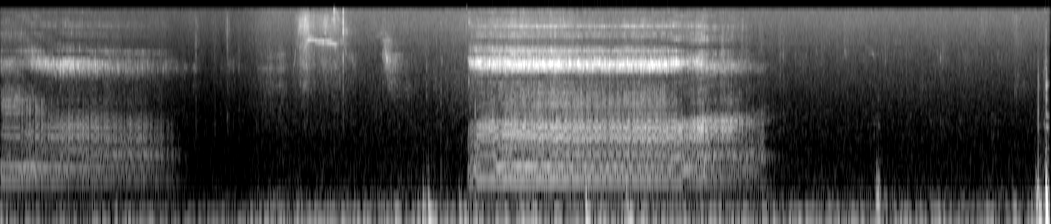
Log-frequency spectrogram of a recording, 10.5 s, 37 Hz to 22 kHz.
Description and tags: Cat Growling 001
My kitten growling as I try to remove her catnip toy from her jaws.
